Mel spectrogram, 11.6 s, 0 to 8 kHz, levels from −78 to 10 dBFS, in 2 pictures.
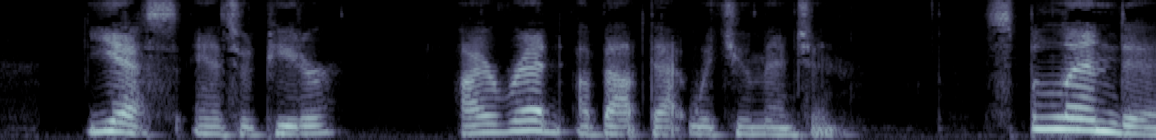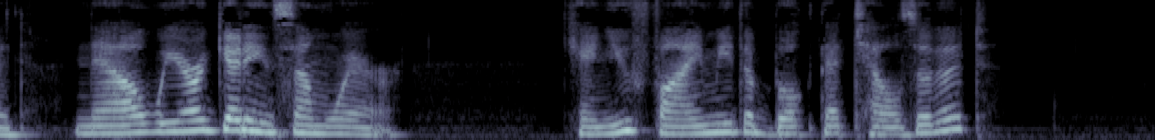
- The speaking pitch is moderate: Yes, medium, 160 Hz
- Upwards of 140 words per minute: No, slow, 135 wpm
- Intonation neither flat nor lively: Yes, average, 4.3 semitones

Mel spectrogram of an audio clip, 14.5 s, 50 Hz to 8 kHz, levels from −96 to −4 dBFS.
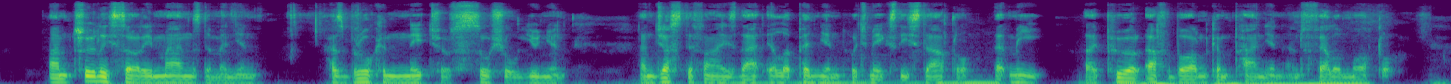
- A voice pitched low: Yes, very low, 85 Hz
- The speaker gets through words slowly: Yes, slow, 120 wpm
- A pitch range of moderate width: No, narrow, 2.2 semitones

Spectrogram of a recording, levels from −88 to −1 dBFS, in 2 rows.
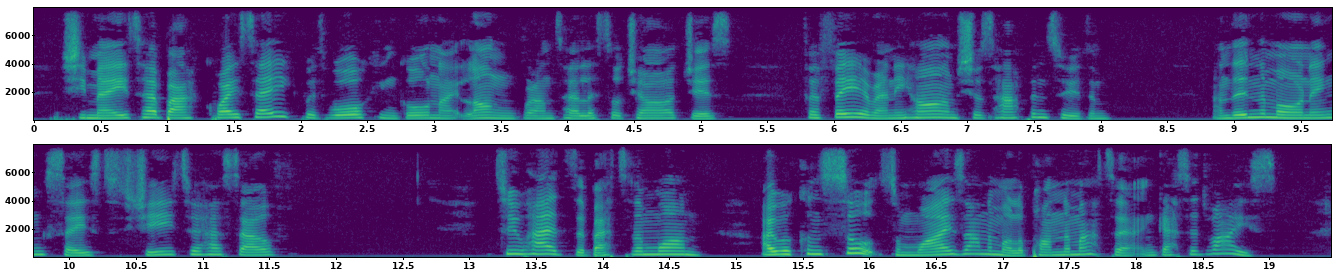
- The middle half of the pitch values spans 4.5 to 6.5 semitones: No, average, 3.9 semitones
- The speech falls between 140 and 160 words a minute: Yes, average, 150 wpm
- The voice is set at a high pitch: Yes, high, 205 Hz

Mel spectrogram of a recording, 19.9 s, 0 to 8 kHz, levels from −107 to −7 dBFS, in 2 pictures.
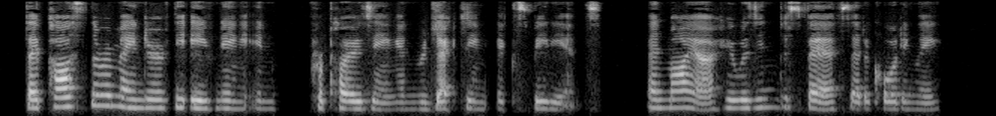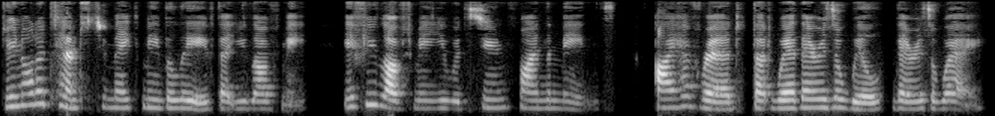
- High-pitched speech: Yes, high, 205 Hz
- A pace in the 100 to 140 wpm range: No, average, 165 wpm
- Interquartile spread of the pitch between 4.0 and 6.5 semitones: No, narrow, 2.4 semitones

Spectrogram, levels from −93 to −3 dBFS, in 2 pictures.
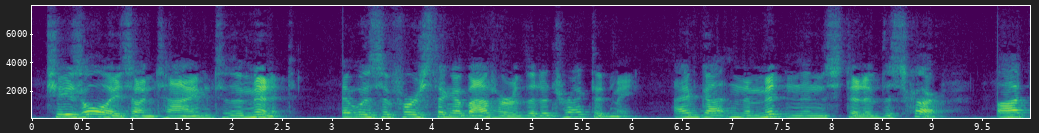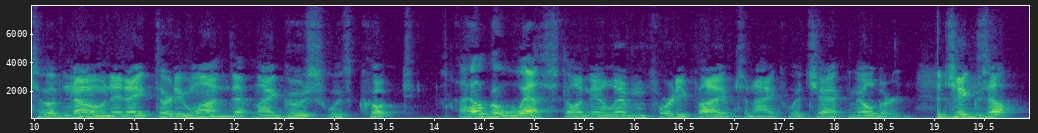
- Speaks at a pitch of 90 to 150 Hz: Yes, medium, 140 Hz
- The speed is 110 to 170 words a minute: Yes, average, 155 wpm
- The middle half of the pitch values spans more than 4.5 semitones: No, average, 3.6 semitones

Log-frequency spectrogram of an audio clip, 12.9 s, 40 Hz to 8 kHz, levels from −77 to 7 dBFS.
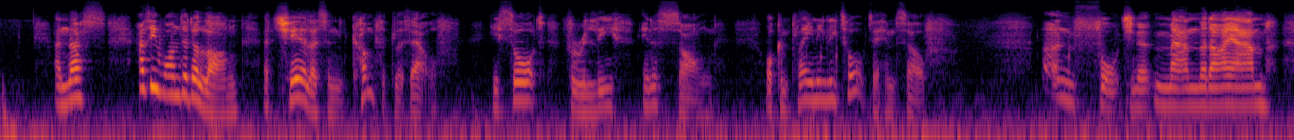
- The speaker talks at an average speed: No, slow, 130 wpm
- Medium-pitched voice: Yes, medium, 150 Hz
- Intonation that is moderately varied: No, wide, 5.9 semitones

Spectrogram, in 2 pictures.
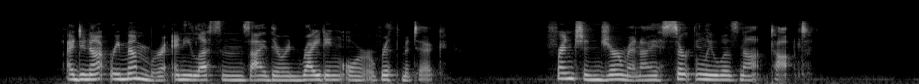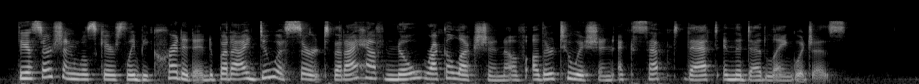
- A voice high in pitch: Yes, high, 220 Hz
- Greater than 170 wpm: No, average, 140 wpm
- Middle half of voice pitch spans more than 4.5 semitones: No, average, 2.8 semitones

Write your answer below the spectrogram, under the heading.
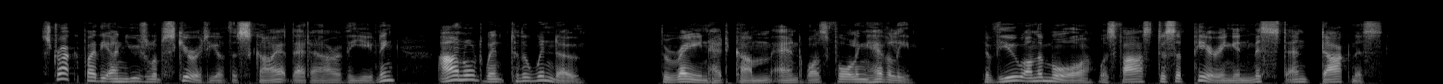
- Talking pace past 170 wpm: No, average, 160 wpm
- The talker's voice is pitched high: No, low, 120 Hz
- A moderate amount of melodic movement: No, wide, 7.6 semitones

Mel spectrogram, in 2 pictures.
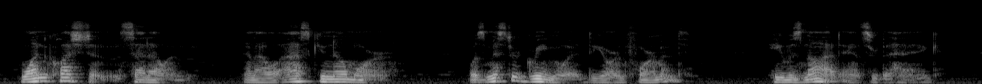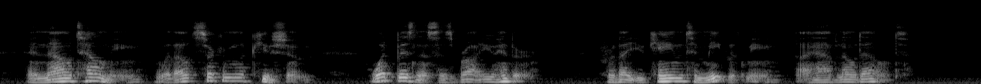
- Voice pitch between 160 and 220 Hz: No, low, 115 Hz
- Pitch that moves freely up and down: Yes, wide, 6.2 semitones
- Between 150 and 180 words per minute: No, slow, 135 wpm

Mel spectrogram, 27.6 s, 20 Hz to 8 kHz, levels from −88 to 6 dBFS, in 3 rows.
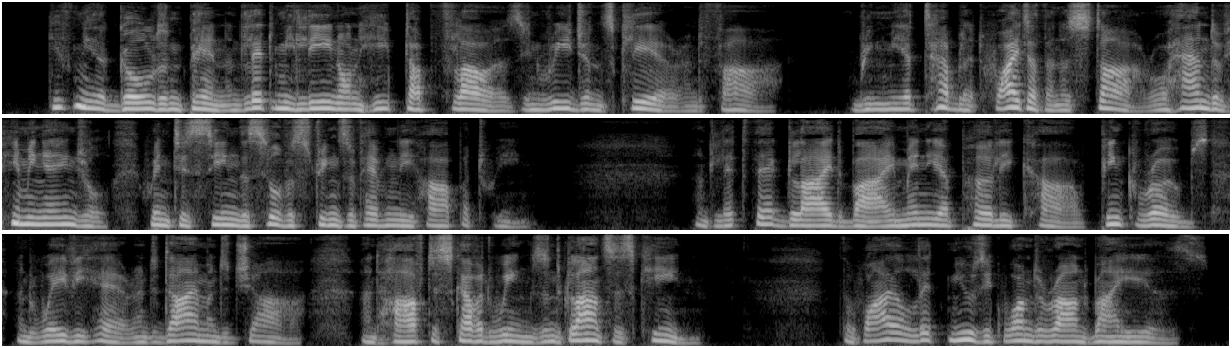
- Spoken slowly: No, average, 160 wpm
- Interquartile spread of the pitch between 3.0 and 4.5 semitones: Yes, average, 3.7 semitones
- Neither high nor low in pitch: Yes, medium, 150 Hz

